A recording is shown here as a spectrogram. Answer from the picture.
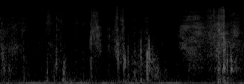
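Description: Faint rustling and handling noises: several short soft scrapes and a longer rustle near the end, over a low steady hum.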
